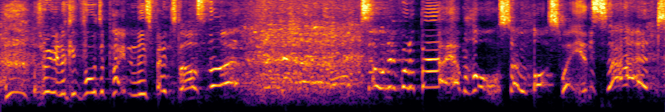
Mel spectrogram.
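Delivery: very high-pitched comic wail; sad and vulnerable. Retold or imitated. Drugged-up man painting a fence, mock sobbing sad. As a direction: whimper and wail as if falling apart. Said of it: "painting a fence all sad".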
